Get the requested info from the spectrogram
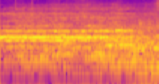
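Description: Mixed folk choir singing unaccompanied, holding one long chord that is released near the end before the next phrase begins.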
